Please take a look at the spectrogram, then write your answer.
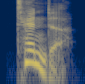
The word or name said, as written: tender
